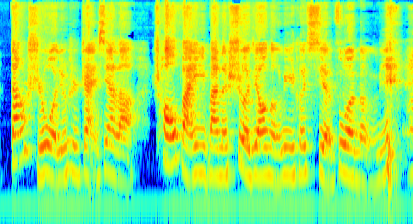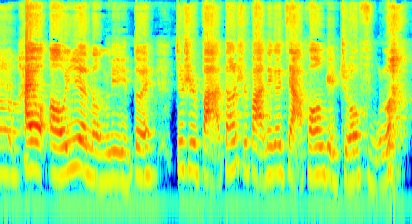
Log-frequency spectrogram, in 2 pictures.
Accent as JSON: {"language": "Chinese", "town": "Songyuan", "region": "Jilin", "country": "China", "moved": "yes", "said": "作为一个松原人"}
